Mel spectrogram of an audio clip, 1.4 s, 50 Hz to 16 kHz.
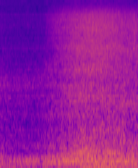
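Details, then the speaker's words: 2007 Toyota Hilux 2KD diesel after repair, on test: revs smoothly with a low, even note; the whistle/squeal, previously near 2000 rpm, is gone, and idle is quiet too. "pero en ralentí la camioneta regulando no se escucha ningún sonido ni ningún ruido como se escucha anteriormente"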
